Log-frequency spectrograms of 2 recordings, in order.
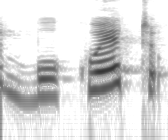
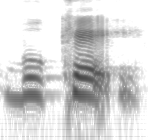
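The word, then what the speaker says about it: bouquet: है फूलों का गुच्छा अगर आप स्पेलिंग देखें तो आप इसे पढ़ेंगे बुक वेट बुक वेट में भी लेकिन दोनों ही इन करेक्ट प्रनंसीएशंस हैं बू साउंड लाइक बू रिंग विद शो के यू ए टी इस डी स्ट्रेस सिलेबस और साउंड लाइक के रिंग विथ दे स silent so D right pronunciation इस बुक है बुक है अब आप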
